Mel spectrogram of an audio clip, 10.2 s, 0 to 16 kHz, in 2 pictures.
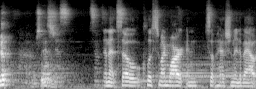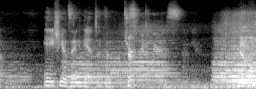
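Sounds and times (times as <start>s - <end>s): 
speech: 0.0s - 5.4s, 6.0s - 8.1s, 9.4s - 10.2s
low rumble of rail noise: 0.0s - 10.2s
passing train horn: 2.5s - 10.2s.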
